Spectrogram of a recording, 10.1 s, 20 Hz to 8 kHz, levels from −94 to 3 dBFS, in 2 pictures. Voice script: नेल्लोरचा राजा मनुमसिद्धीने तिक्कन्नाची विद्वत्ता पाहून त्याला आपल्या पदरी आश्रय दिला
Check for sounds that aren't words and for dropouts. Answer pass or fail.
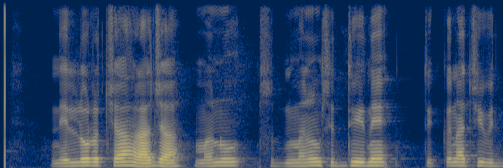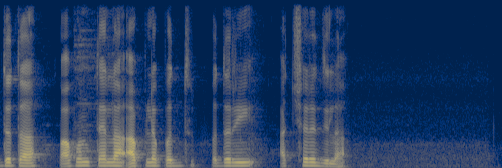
pass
